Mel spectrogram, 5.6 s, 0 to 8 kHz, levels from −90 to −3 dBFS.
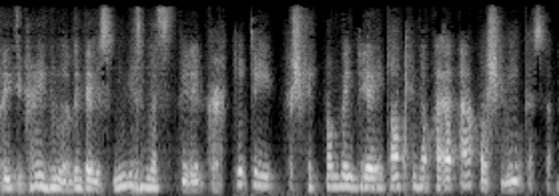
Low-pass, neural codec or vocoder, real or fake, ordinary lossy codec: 7.2 kHz; codec, 16 kHz, 0.5 kbps, FreqCodec, smaller model; fake; MP3, 32 kbps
